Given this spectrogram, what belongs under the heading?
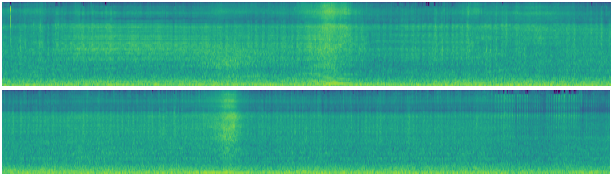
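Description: A vehicle engine idles with a steady rumble and is given throttle twice, each time rising in a brief rev before settling back, loud and close, with no talk over it.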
